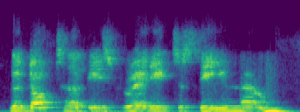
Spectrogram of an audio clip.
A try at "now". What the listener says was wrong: Yeah, now, chứ không phải no.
